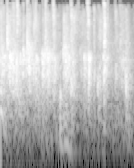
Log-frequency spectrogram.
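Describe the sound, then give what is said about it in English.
Audience applause welcoming a returning guest: a dense, steady wash of many hands clapping that holds evenly for about two seconds, with no voices over it. “And let's give him a nice round of applause.”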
